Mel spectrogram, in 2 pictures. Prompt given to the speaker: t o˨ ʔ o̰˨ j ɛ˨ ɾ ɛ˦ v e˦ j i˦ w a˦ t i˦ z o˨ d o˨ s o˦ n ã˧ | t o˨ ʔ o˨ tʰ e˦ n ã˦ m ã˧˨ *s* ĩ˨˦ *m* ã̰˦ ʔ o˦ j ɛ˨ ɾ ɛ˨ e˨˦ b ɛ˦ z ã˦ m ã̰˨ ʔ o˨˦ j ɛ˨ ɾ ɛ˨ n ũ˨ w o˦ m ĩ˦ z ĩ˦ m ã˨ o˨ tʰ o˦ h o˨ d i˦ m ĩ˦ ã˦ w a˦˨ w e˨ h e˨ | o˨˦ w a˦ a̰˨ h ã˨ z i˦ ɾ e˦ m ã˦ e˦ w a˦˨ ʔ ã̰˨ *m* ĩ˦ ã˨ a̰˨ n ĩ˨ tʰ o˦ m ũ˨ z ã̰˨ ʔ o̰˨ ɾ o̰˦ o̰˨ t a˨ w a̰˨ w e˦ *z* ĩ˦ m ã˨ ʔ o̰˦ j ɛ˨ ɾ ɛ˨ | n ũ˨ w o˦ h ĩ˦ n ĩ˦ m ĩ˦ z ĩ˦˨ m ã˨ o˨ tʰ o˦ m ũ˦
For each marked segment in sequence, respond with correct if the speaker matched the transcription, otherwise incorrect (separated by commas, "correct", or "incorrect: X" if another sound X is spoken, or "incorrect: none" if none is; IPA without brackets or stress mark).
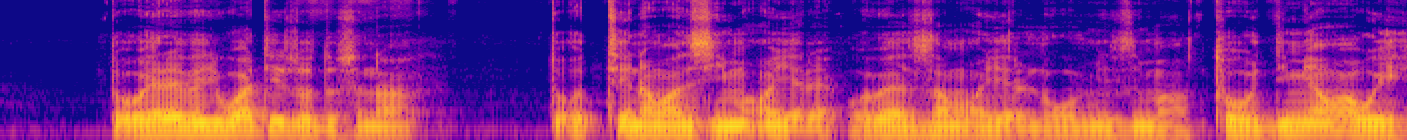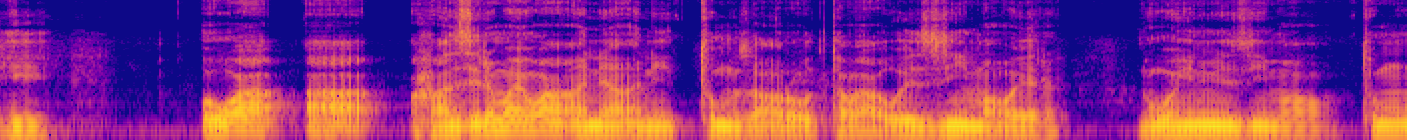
incorrect: z, correct, incorrect: n, correct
